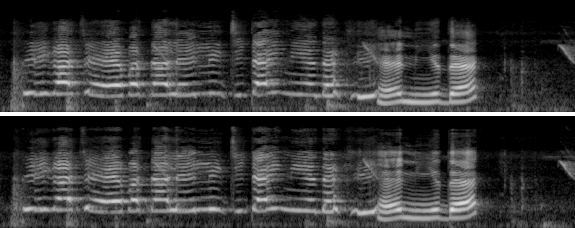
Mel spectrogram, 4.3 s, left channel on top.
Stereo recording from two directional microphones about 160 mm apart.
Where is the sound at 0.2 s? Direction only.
20° left (ahead or behind).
